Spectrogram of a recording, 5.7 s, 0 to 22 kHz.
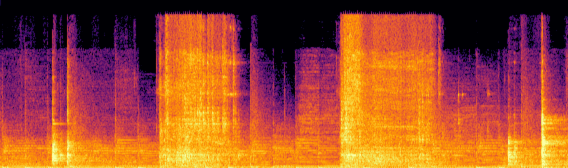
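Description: A 21mm socket on a ratchet works loose the factory tow hook bolts on a Jeep Wrangler JL, giving a few close, irregular bursts of clicking and metallic rattling with short pauses between.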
